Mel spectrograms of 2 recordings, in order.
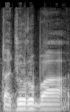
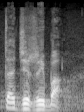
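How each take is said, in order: First: The middle is said as tajur-ba, with u vowel. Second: The word is said as taj-ri-ba, with i vowel. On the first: The speaker calls it wrong. "ये दोनों गलत हैं" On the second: The speaker calls it right. "सही शब्द है तजरिबा"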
